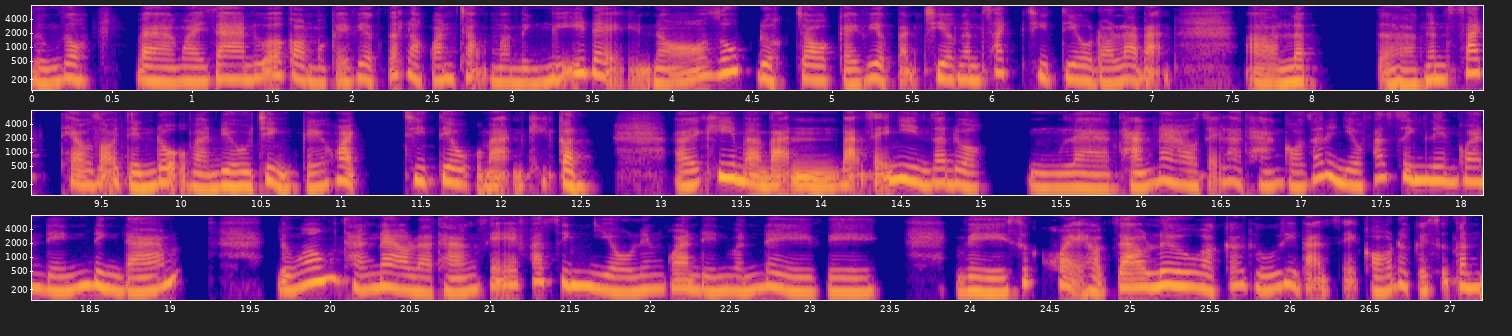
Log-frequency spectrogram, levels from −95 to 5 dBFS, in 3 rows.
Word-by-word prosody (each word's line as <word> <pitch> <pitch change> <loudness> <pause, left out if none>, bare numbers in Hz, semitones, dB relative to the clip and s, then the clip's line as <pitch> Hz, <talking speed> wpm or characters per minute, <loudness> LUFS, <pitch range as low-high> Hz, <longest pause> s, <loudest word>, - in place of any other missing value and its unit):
đúng 175 -1 -2
rồi. 215 0 -1 0.3
Và 185 -2 +2
ngoài 185 0 -1
ra 210 +1 +1
nữa 220 +4 -1
còn 210 -5 -1
một 175 - -4
cái - - -4
việc 200 -1 -5
rất 255 - -5
là 235 - +1
quan 195 +2 -2
trọng - - -4
mà 180 -1 -3
mình 170 +1 -3
nghĩ 280 +8 +2
để 250 - -1 0.2
nó 170 +7 0
giúp 295 +5 +3
được 195 -4 0
cho 200 -2 +1
cái 165 -4 -4
việc 210 +1 -2
bạn - - -5
chia 220 -2 0
ngân 200 -1 -1
sách 280 +6 -3
chi 225 -4 -4
tiêu 200 -2 -2
đó 170 -1 -3
là 200 +3 -1
bạn, - - -2 0.5
ờ, - - -2
lập 180 +2 +2 0.4
ờ, - - -2 0.2
ngân 205 +1 +1
sách 280 +6 +2
theo 195 - -1
dõi - - 0
tiến 180 -1 +2
độ 225 - +1
và 175 -2 0
điều 185 +2 +3
chỉnh 180 -4 0
kế 170 +1 -2
hoạch 245 +5 +2 0.3
chi 245 -3 +1
tiêu 230 -2 +1
của - - -7
bạn - - 0
khi 230 - -10
cần. 200 -3 +6 0.6
Đấy, 195 +2 +1
khi 285 +2 +7
mà 245 - +5
bạn 95 -2 +3
bạn - - +2
sẽ 290 -2 -1
nhìn 245 -6 +6
ra 220 - 0
được 190 -4 -2 0.3
là 170 -1 -1
tháng 180 +6 0
nào 215 -6 0
sẽ - - -7
là 230 -1 -4
tháng 190 +3 -4
có 185 -3 -3
rất 275 - -1
là 305 - +6
nhiều 205 -4 +2
phát 270 +9 -5
sinh 255 -3 +4
liên 240 -1 +2
quan 230 -2 0
đến 200 +5 +1
đình 220 -6 +3
đám, 190 +7 +2 0.6
đúng 205 - 0
không? 290 +4 +7
Tháng 215 -2 -2
nào 225 -3 +3
là 185 -2 0
tháng 180 +2 -1
sẽ 260 +3 -1
phát 300 0 -2
sinh 250 -3 +4
nhiều 195 -5 0
liên 205 +3 -2
quan - - 0
đến 195 -1 -2
vấn 195 +3 -2
đề 195 -6 0
về 180 0 -1 0.5
về 180 -1 +1
sức 280 - +1
khỏe - - -2
hoặc - - -3
giao - - +3
lưu 240 0 +5
hoặc 205 -4 -1
các 250 0 -4
thứ, 205 0 -2
thì 260 - 0
bạn - - -2
sẽ - - -9
có 185 +1 -1
được 250 +3 -1
cái 200 - -4
sự - - -6
cân 225 -1 0
205 Hz, 245 wpm, -24 LUFS, 185-235 Hz, 0.6 s, khi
